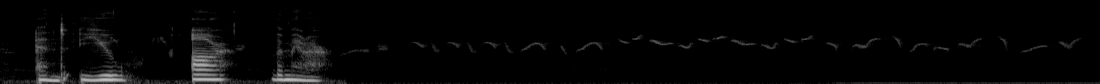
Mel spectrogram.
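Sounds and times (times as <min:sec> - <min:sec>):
bird whistled chirps: 0:03.5 - 0:11.0.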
